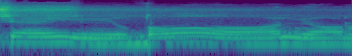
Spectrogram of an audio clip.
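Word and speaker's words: شيطان: শাইতান শাইতান শাইত শাইত মুখ আরো খুলতে হবে ত এর উচ্চারণের সময় ত আরো মোটা করতে হবে শাইতান শাইতান শাইতান শাইতান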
